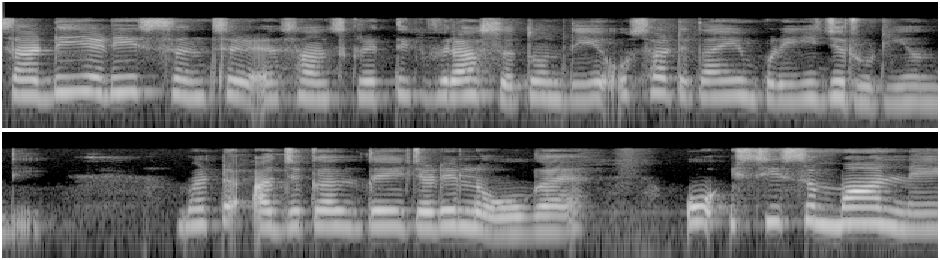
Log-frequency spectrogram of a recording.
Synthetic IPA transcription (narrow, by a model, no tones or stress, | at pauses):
saːɖiːd͡ʒeːɽiːssãːnskɾɪt̪ɪkʋɪɾaːsət̪ɦʊ̃nd̪iːɛːʔo̰ːsaːɖeːt̪ãːĩːbəɽiːzəɾuːɾiːɦʊ̃nd̪ḭː | bəʈəd͡ʒkəld̪eːd͡ʒeːɽeːloːɡɛːoːʔɪsiːsəmaːlneː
